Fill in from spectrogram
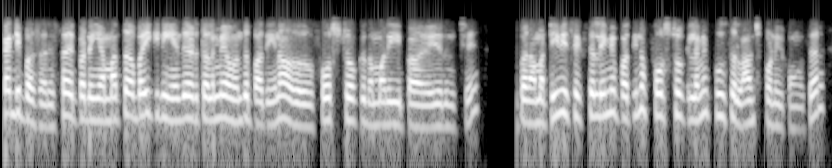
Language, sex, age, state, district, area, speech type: Tamil, male, 18-30, Tamil Nadu, Sivaganga, rural, conversation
